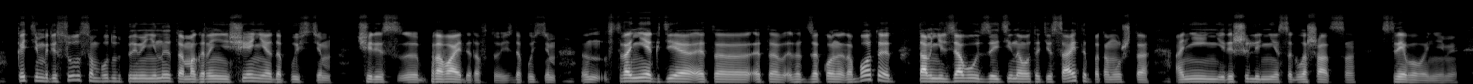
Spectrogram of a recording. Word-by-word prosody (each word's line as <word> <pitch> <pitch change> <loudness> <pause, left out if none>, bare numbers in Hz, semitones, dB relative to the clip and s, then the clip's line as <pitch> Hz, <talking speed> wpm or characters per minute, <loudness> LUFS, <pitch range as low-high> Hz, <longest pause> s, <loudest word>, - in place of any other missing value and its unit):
к - - -5
этим 180 -2 -1
ресурсам 170 +3 -5
будут 145 -2 -9
применены 140 +2 -1
там 125 -3 +2
ограничения- 130 +3 +1
допустим, 115 -5 -6 0.2
через, 120 -4 -2
э, 110 +2 -3
провайдеров. 120 -6 +4
То 95 - -14
есть, 100 +2 -14
допустим, 110 -1 -9 0.2
м, 115 0 -6
в - - -12
стране, 150 +2 +6
где 140 +1 -1
это 120 -3 +2
это 125 - -2
этот 115 0 -6
закон 125 -1 0
работает, 140 - +1 0.2
там 140 -1 +8
нельзя 140 +2 +4
будет 150 -2 -3
зайти 130 +1 -3
на 135 -1 +1
вот 130 +1 -2
эти 125 0 -6
сайты, 155 +5 +1
потому 115 0 -6
что 110 -2 -3 0.3
они 130 +3 -1
не 120 -2 -4
решили 125 +1 -1
не 120 -1 -4
соглашаться 115 -2 -3 0.2
с - - -14
требованиями. 95 -5 -2
125 Hz, 165 wpm, -26 LUFS, 115-140 Hz, 0.3 s, там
